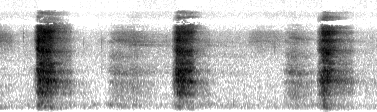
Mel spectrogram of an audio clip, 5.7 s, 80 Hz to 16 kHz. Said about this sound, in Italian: Fai 3 respiri profondi, inspirando dal naso ed espirando dalla bocca in modo veloce.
